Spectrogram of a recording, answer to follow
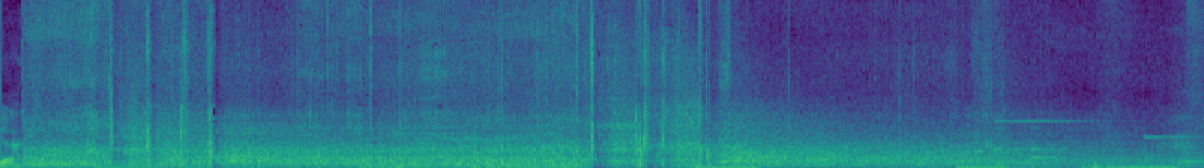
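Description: Skateboard wheels rolling on a smooth concrete floor, with sharp wooden clacks of the board popping and landing about a second and a half in and again around four seconds in, during a flip trick over a flat rail. The rolling fades near the end.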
